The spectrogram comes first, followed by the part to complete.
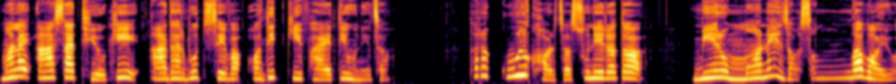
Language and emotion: Nepali, sad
